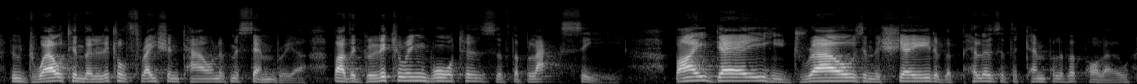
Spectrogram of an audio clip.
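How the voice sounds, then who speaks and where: A man narrating a storybook tale expressively, dropping at times into hushed whispers. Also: on the high side.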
